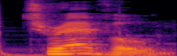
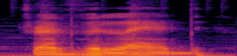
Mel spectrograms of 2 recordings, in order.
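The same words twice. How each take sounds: First: The ending is reduced to a D sound. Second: The ending is said as an extra syllable. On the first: The speaker calls it right. "O verbo travel no passado tem som de D" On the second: The speaker calls it wrong. "Você não pode ler traveled"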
